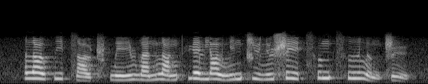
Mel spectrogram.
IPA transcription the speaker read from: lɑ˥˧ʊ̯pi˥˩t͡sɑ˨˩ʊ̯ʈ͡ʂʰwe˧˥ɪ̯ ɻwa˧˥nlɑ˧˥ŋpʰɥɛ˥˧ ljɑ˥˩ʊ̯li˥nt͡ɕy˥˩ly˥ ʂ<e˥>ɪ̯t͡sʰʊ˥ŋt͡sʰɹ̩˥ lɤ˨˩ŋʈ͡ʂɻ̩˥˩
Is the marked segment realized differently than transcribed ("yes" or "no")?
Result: yes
